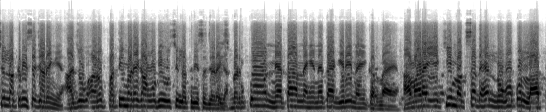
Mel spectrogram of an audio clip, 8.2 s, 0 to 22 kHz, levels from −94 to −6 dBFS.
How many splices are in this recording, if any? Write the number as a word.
one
